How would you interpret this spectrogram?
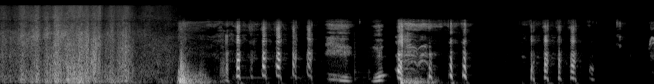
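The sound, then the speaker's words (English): A plastic bag being moved rustles in a steady, loud hiss of crinkling for a couple of seconds, then breaks into a string of sharp, irregular crackles and crinkles with brief pauses between them. “Alright, I gotta move a plastic bag, so I apologize if you hear any plastic bag noises.”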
